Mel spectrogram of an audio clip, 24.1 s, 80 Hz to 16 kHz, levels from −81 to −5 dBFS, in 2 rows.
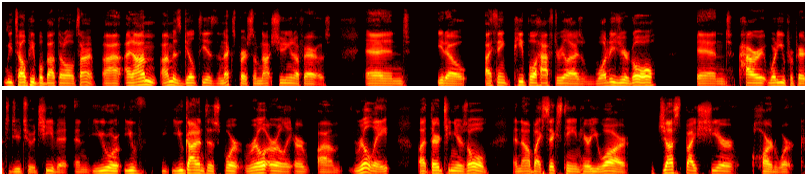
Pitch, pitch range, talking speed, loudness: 115 Hz, 105-125 Hz, 200 wpm, -30 LUFS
